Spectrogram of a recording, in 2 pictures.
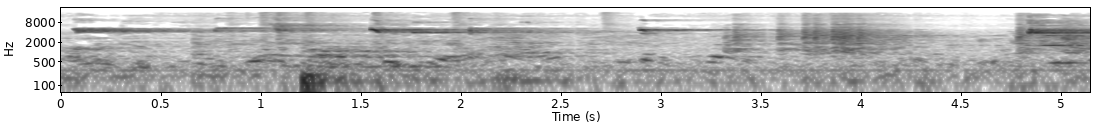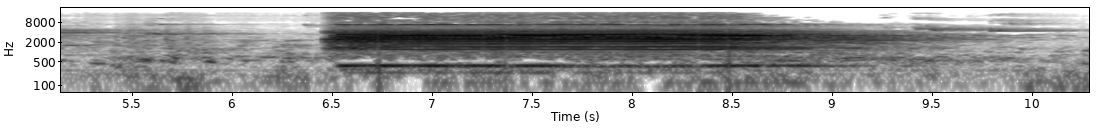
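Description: Gym scoreboard horn sounding one long, loud blast about two-thirds of the way in. It holds for about two and a half seconds and fades out into the hall's echo, signalling the end of a break in play. Before it come short high squeaks, like sneakers on the hardwood floor.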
